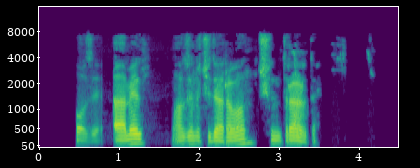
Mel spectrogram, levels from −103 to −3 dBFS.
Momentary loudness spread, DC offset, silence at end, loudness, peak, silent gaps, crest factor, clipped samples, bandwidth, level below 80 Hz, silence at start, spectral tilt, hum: 12 LU; under 0.1%; 1.05 s; -20 LUFS; -2 dBFS; none; 20 dB; under 0.1%; 8 kHz; -58 dBFS; 0.45 s; -4.5 dB/octave; none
